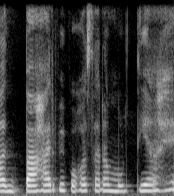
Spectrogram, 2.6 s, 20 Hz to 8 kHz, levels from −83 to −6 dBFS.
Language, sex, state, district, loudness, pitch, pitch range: Hindi, female, Punjab, Pathankot, -19 LUFS, 245 Hz, 235-255 Hz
